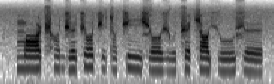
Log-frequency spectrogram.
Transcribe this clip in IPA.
m ɔː ʈ͡ʂʰ ɔ̤ d͡ʒ ø t͡ʃ oː t͡ʃ i̤ t ɔ̤ t͡ʃ iː ɕ oː ʒ ṳ ʈ͡ʂ ø t͡s ɔ ç uː ɕ øː

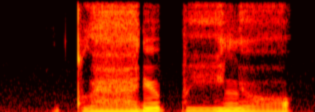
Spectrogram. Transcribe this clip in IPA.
tʷ æ̤ ɾʲ ɵ p i̤ lʲ ɔ̤

